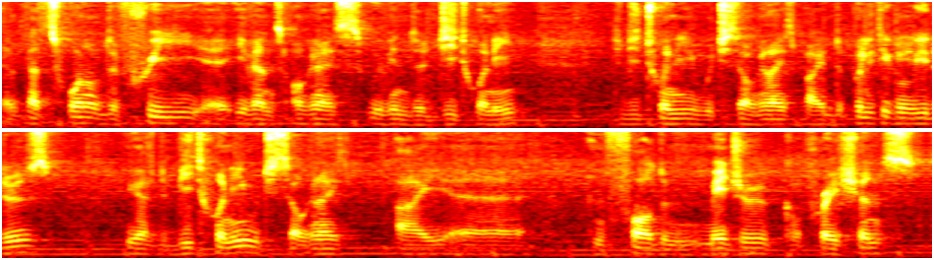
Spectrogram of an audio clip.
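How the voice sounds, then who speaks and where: A man speaking as an event organizer in an interview, deliberate and pausing with fillers. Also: deep voice, fairly even intonation. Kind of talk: interview soundbite. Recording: faint music underneath.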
